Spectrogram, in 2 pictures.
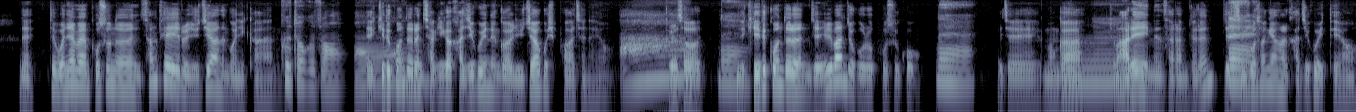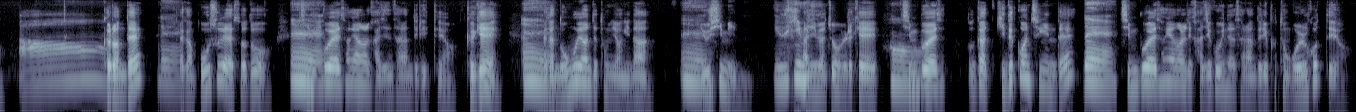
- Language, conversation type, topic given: Korean, unstructured, 가장 좋아하는 역사 인물은 누구인가요?
- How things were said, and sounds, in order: other background noise; tapping; laughing while speaking: "유시민"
